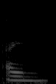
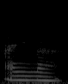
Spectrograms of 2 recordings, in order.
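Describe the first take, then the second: First: The word ends on a consonant, vowel dropped. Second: The word ends with an extra vowel sound. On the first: This is the colloquial dialect form. "tapi dibaca ain" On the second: This is the formal standard form. "di fuskah ini tulisannya aina"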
